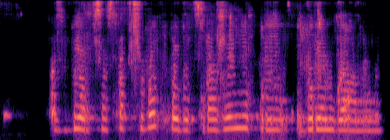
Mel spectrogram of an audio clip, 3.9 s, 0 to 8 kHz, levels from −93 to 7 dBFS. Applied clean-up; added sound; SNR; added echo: neural mask model Resemble Enhance denoiser.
